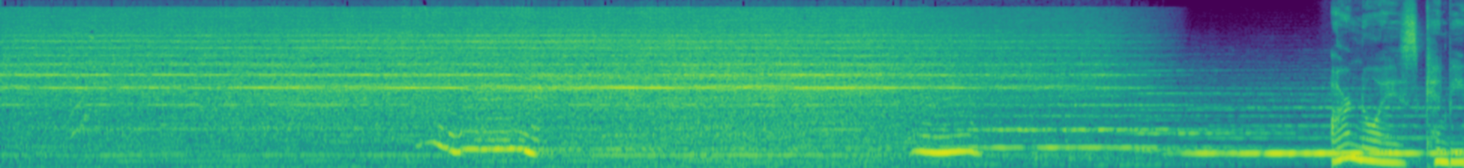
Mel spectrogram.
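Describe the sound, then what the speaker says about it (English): A steady underwater drone with whining tones from a single outboard motorboat in a bay, while a humpback whale's low moans and sweeping calls rise and fall through the noise. "here's that same bay, with just one outboard motorboat in the water, and a humpback trying to sing."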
